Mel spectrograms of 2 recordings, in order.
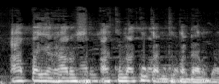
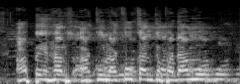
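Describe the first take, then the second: First: Said in the usual way. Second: High-pitched testing question; emphatic question. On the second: Retold or imitated. Jesus testing the beggar's honesty, emphatic high question. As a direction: ask it in a markedly raised pitch.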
